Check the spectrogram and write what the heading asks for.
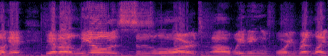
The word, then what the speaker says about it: Szilard: Szilard. I just wanted to hear you say it. Liard. I don't know Liard. how to pronounce those two letters. Those two letters don't belong next to each other. Sizzliard.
